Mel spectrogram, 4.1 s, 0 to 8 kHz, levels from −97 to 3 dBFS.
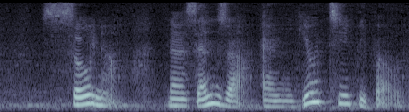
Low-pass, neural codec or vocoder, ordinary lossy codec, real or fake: none; codec, 16 kHz, 1.1 kbps, Voila-Tokenizer; none; fake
